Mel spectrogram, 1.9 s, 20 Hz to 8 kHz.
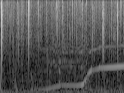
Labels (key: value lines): label: biophony
recorder: SoundTrap 300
